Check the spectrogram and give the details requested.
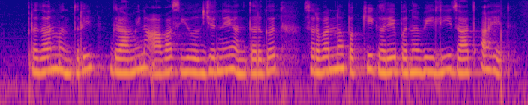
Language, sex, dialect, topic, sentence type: Marathi, female, Varhadi, agriculture, statement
